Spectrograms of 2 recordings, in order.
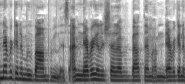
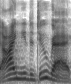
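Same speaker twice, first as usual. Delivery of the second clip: slow, earnest, dead serious, matter-of-fact, no joking. Retelling someone's request for a do-rag: imitating someone being serious. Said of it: "She was being so serious".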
